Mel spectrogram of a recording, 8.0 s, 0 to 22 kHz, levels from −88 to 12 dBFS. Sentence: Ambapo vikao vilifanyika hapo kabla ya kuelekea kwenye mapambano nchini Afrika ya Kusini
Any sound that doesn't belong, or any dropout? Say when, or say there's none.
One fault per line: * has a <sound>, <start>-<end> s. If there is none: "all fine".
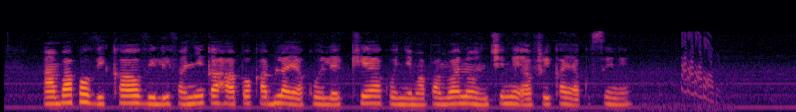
* has a chirp, 6.8-7.2 s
